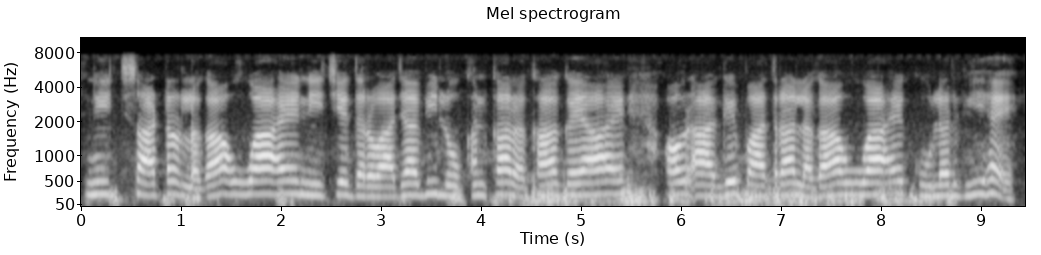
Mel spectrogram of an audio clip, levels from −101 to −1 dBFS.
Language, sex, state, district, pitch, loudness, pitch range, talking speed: Hindi, female, Bihar, Kaimur, 230 Hz, -15 LUFS, 215-245 Hz, 140 wpm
